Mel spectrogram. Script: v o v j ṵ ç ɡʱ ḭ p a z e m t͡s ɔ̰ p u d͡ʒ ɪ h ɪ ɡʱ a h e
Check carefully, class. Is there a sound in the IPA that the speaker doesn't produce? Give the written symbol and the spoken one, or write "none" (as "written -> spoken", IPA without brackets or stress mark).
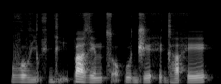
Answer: none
